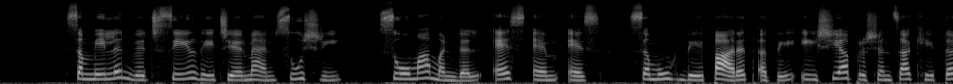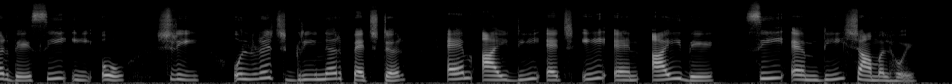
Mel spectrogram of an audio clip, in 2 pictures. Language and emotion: Punjabi, neutral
